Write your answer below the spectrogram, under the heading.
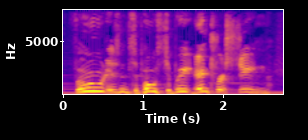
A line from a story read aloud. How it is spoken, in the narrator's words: roared Papa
